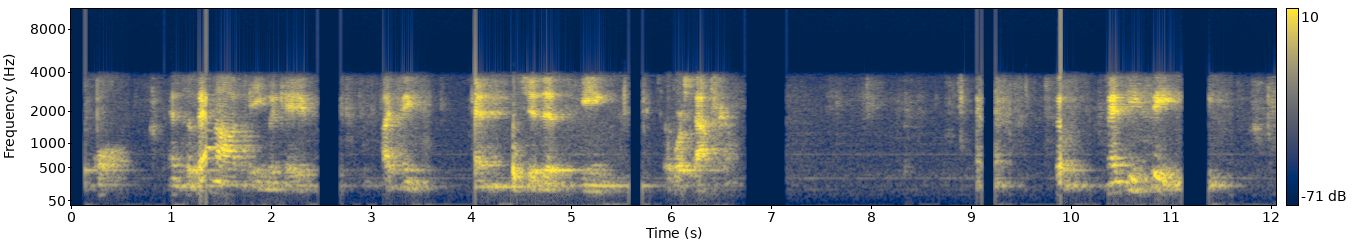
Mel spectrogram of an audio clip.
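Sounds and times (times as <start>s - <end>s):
person speaking: 0.2s - 6.8s, 9.1s - 11.2s.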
